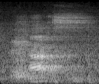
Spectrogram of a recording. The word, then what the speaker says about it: ars: Mas é A, R e S. Não sei como se pronuncia isso, alguém sabe? Ars. É ars, né? Ars.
